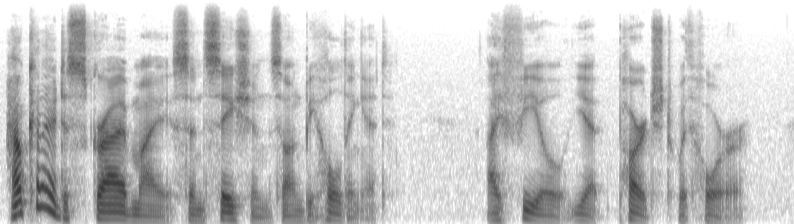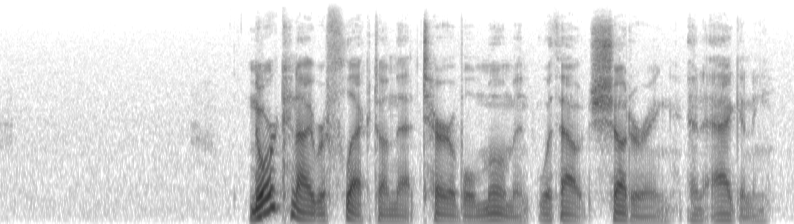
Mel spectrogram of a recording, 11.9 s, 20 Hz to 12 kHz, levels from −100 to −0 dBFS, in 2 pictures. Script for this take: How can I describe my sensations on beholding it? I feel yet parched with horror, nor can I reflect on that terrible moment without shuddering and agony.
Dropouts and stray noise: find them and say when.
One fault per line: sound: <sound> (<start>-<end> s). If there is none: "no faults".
no faults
